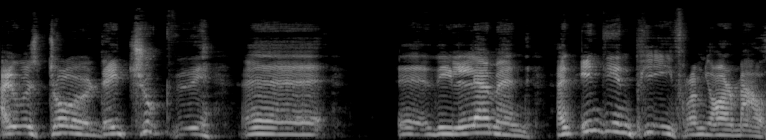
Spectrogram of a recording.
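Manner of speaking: slow, put-on accusing character voice.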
